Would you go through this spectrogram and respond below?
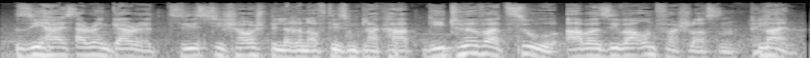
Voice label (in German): Polizist, Stimmproben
